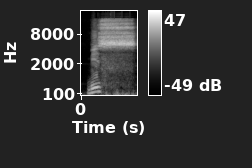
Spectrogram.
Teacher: Pada bacaan bis ini sempurnakan huruf sinnya. Ketika sinnya sukun, ini ada sifat shafir, dia harus kita alirkan nafasnya. Bis, nah seperti itu sempurna, baru baca mi.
